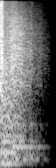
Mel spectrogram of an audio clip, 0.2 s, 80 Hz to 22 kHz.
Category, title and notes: Instrument samples > Percussion
snare blend of 6×13 DW Edge and A&F Drum Co. 5.5x14 Steam Bent - trigger distorted 3
🥁 A DISTORTED MINISNARE (briefsnare; short in duration) GREAT FOR VIOLENT EXTREMOMUSIC!!! That's why it's in my snare folder and not the triggers. Distorted and short for extreme music. tags: trigger, triggersnare. trigger-snare
beat, blendsnare, briefsnare, click, corpsegrind, deathdoom, death-metal, distorted, doomdeath, drum, drums, DW, Godsnare, goregrind, Ludwig, mainsnare, metal, miniclick, mixed-snare, percussion, percussive, pop, rock, snare, snareblend, snared, The-Godsnare, trigger, trigger-snare, triggersnare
